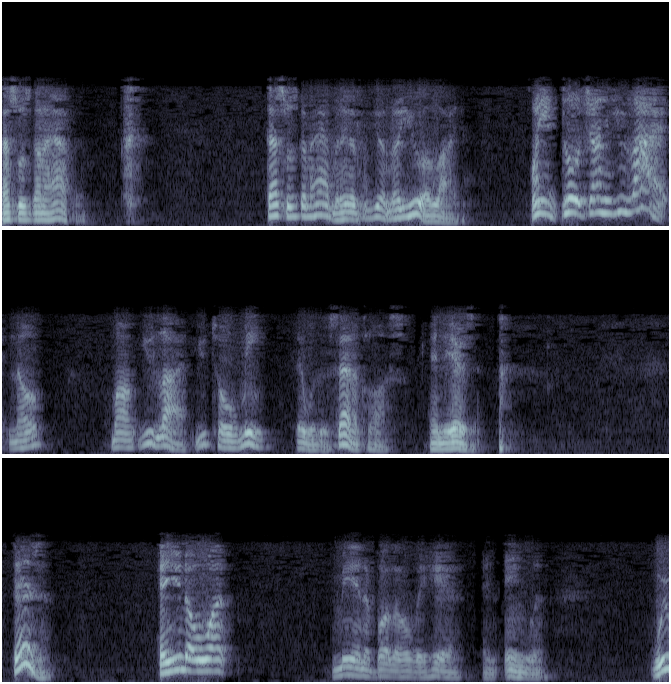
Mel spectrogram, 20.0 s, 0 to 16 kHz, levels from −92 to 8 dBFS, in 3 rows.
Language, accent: English, American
